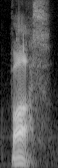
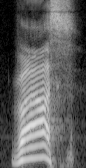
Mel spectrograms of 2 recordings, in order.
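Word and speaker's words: was: all crazy what what how do you say what in German boss what Voss Voss yeah there we go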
